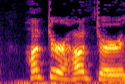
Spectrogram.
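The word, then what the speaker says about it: Hunter × Hunter: I think it's called Hunter Hunter. The X isn't pronounced at all. – Oh, the X is silent.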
